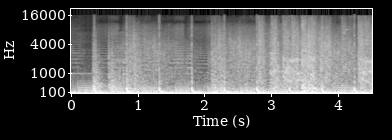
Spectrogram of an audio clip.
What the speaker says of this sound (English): You're a real piece of work, explosions.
